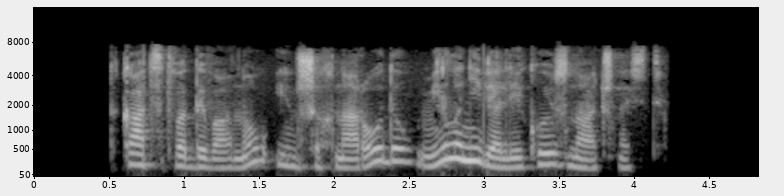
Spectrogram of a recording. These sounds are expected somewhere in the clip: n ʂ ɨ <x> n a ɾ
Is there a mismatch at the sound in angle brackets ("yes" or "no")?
no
